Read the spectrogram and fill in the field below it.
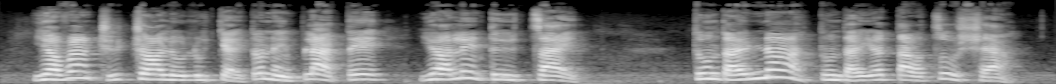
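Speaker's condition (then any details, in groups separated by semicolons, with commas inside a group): No condition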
